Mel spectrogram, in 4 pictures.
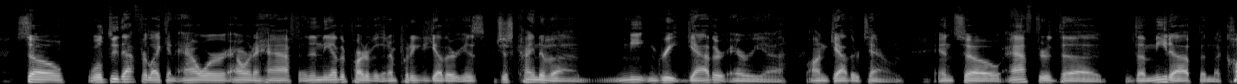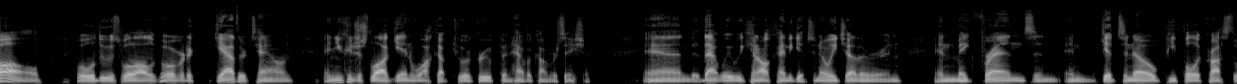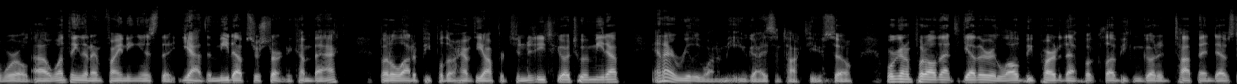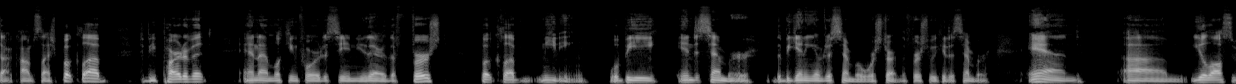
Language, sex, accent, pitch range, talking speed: English, male, American, 85-100 Hz, 240 wpm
